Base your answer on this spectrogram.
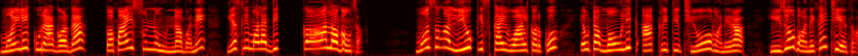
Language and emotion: Nepali, angry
